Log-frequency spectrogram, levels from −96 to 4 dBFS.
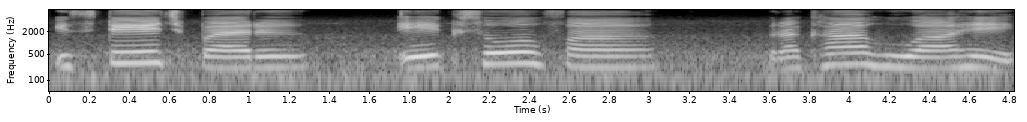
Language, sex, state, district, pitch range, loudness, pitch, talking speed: Hindi, female, Madhya Pradesh, Bhopal, 210-275 Hz, -15 LUFS, 220 Hz, 85 wpm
